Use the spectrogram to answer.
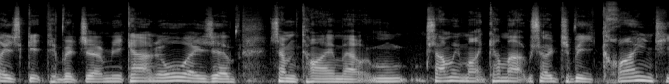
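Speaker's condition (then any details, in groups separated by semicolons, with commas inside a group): Cerebral palsy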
